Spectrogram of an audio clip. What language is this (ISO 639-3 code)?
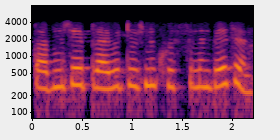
ben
